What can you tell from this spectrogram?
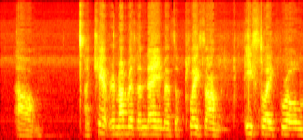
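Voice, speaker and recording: Medium-pitched female speech at a moderate pace, ordinary in pitch variation, against noticeable background noise. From New York City. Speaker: retired scout leader. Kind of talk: oral history interview.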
